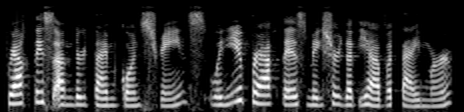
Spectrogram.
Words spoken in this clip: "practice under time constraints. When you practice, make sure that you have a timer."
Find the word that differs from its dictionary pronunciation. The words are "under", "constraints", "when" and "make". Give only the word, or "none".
none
